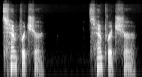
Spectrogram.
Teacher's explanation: that second e will not be pronounced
